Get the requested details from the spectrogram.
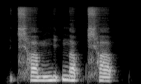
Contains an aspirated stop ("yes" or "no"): yes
